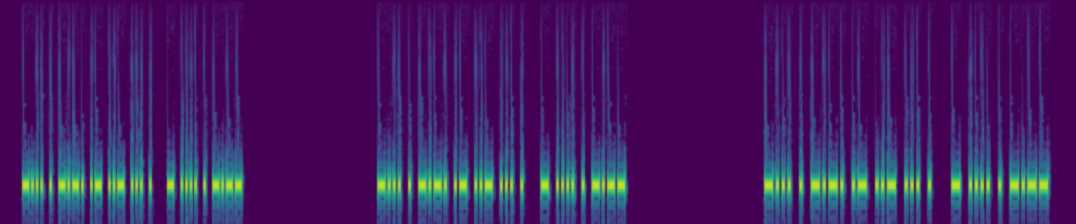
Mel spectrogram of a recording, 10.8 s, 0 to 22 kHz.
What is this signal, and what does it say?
Morse code, heard as a keyed tone, about 44 wpm, 700 Hz. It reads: BECAUSE THEY BECAUSE THEY BECAUSE THEY
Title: Speed-Racing - Sets of 2 Words 35wpm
